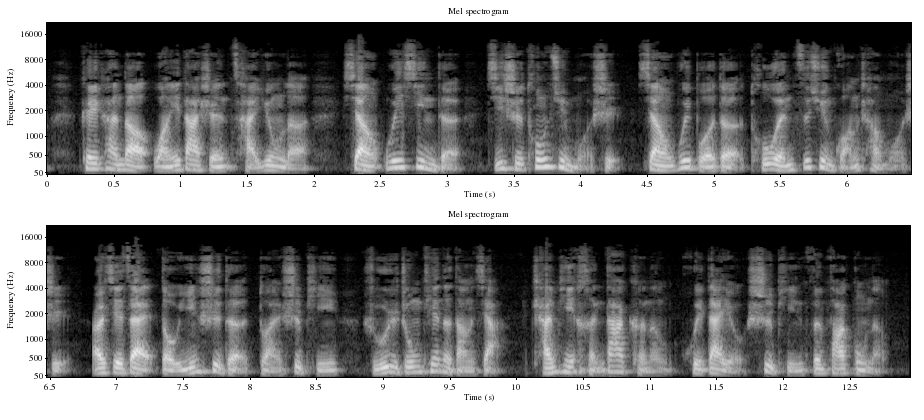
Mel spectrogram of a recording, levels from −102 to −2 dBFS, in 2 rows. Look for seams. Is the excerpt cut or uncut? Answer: cut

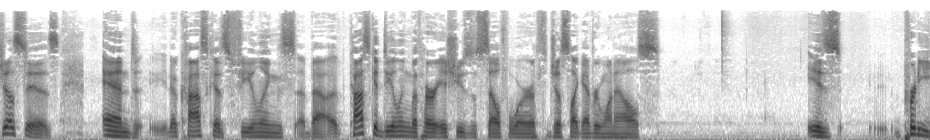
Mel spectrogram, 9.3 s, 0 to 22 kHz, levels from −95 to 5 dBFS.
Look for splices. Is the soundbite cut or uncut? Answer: uncut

